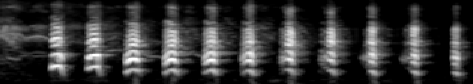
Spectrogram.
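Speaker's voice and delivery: loud, high rattling laugh; long, high cackling laugh; big laugh. Real, not acted. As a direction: burst into long real laughter. Laughs at the banana bread comment.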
